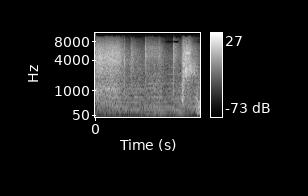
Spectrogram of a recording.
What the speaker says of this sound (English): having someone sneezing next to him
